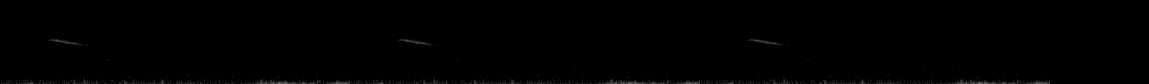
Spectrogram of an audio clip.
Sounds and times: small bird singing 0.5 - 1.0
small bird singing 4.0 - 4.5
small bird singing 7.5 - 8.0

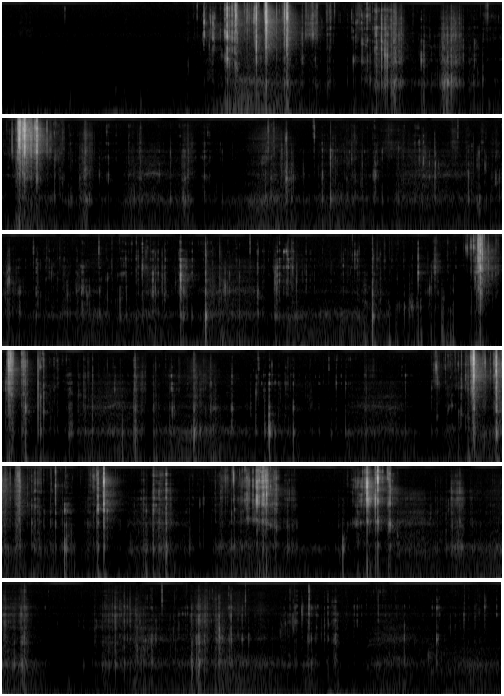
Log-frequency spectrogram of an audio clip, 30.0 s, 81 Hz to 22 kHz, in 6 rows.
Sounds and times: Crispy tortilla chewing 1.9 - 29.9

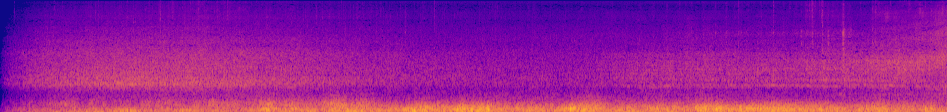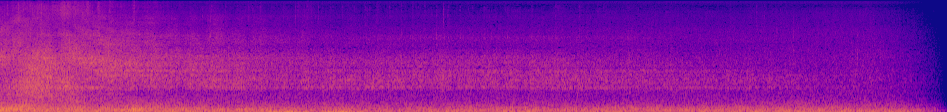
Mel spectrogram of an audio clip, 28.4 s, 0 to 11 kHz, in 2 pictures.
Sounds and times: Single bike passes 0.4 - 28.0
thunder 2.8 - 19.5

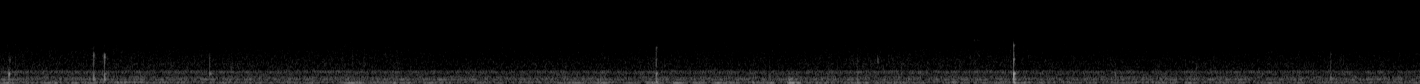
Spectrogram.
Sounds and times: Quiet bubbling and groaning on an empty stomach 0.0 - 14.2

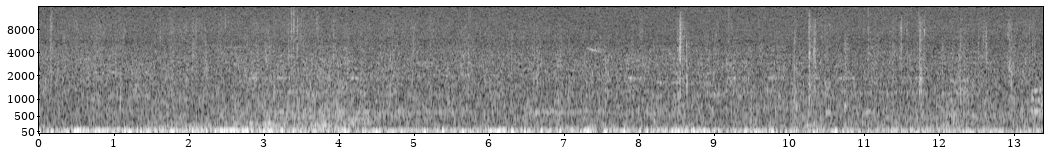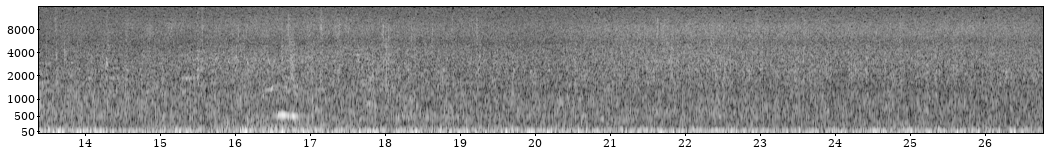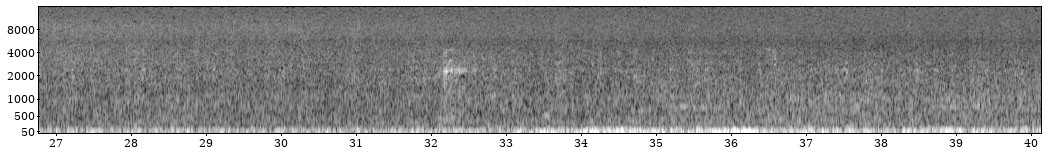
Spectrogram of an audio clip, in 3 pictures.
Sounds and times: Noise of leaves 0.0 - 40.1
Rumble of city 0.0 - 40.1
Birds 13.3 - 19.9

